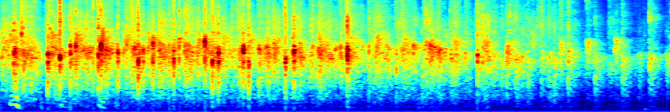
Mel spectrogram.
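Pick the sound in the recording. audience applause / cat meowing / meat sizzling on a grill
audience applause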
